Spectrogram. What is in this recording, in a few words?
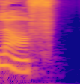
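"laugh", British English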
